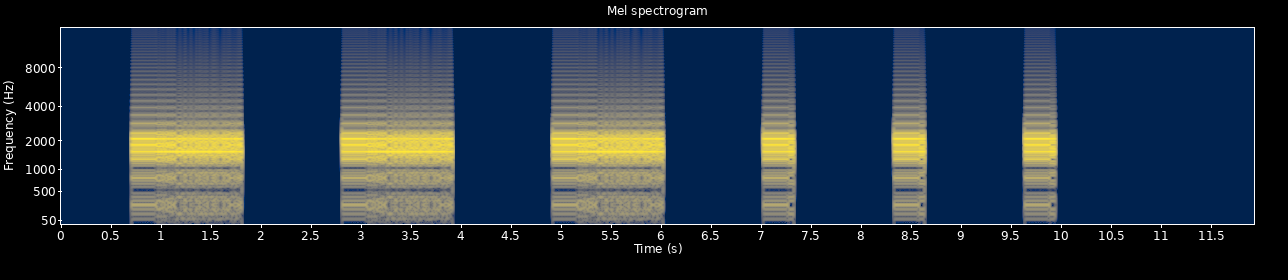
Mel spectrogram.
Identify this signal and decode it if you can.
Emergency Alert System (SAME) tones (header bursts, then end-of-message bursts), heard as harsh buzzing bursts, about 520.83 baud.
